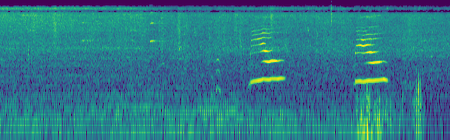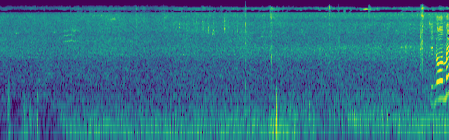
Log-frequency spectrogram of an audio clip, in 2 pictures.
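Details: Feral cats hiding out in an old abandoned train give two clear, falling meows a couple of seconds apart, then a rising meow at the very end, over a steady low rumble and occasional knocks.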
